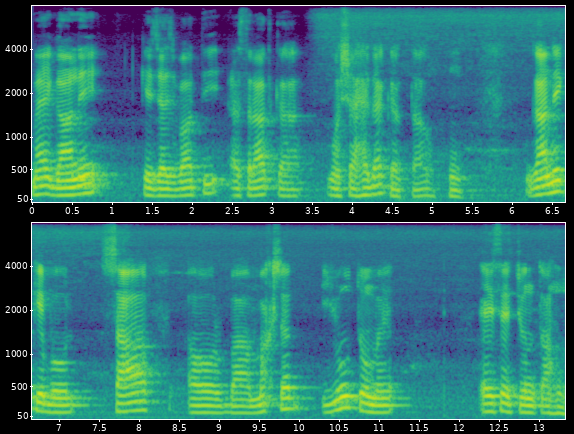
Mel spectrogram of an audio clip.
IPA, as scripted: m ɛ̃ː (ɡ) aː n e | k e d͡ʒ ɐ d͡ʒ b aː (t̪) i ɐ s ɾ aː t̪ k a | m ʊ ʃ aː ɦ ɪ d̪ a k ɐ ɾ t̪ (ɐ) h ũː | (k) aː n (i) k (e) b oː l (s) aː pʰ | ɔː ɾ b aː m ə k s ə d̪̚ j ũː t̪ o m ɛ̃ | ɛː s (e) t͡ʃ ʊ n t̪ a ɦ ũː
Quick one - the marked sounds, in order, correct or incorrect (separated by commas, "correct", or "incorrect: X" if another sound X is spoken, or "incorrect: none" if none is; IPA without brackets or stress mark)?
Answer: correct, correct, incorrect: a, incorrect: ɡ, incorrect: e, correct, correct, correct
